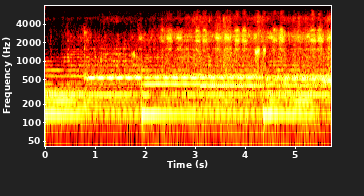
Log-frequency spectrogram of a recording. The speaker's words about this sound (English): Then start the engine and turn the car around.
